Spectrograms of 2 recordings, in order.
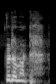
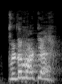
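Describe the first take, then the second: First: Said in the usual way. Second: Hammed-up vengeful father; angry vow. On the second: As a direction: swear it with rising anger. Vow repeated, raised.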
